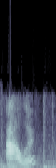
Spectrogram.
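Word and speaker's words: hour: O som do H. Pronunciado desde a garganta, como em hotel, e mudo em 3 casos: our, honest, honor.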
